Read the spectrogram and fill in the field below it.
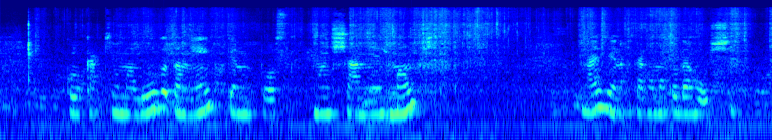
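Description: Plastic wrapping crinkles in hands.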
